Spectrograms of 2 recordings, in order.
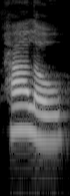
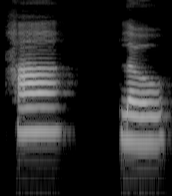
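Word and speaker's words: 哈囉: the most common informal greeting is hallo ha lo just as you can guess hello is just hello with the cantonese pronunciation we use it when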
